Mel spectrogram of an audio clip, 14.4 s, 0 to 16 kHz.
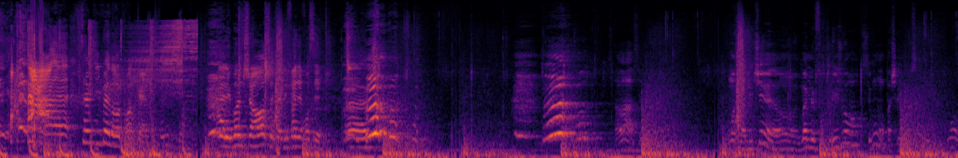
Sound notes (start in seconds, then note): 5.2 crying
